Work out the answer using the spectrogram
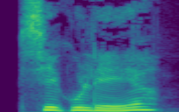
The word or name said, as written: cirkulære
